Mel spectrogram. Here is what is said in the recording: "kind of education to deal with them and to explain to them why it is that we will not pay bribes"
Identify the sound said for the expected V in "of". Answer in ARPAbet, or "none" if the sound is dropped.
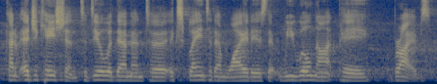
V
